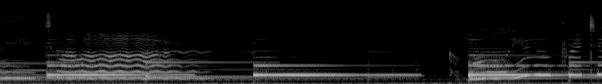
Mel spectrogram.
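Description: Celtic harp and a soprano voice in D minor. The voice holds wordless notes with vibrato near the start and again about five seconds in, and plucked harp notes ring steadily through the middle.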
